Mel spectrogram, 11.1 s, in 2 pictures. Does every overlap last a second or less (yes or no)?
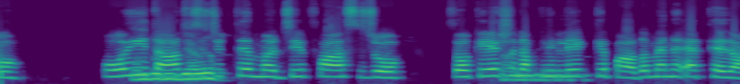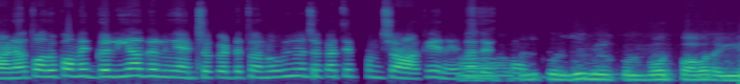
yes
